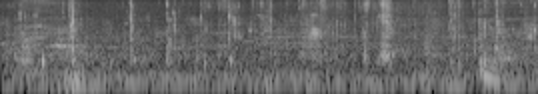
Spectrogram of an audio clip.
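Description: People chewing and smacking while eating boiled chicken: irregular wet clicks and smacks a few times a second.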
